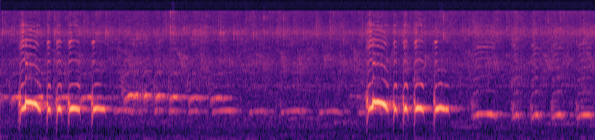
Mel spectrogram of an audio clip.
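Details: Local Indonesian zebra dove, with a deep 'kung' voice, used as a lure to prompt other zebra doves to sing. It gives a rolling, stuttering cooing phrase ending in soft drawn-out coos, then the phrase is repeated.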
